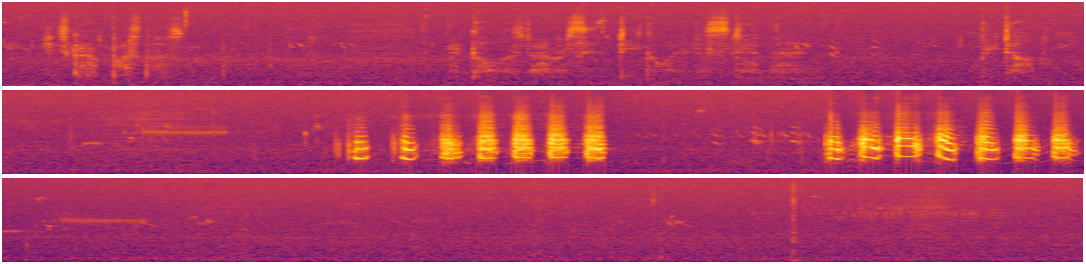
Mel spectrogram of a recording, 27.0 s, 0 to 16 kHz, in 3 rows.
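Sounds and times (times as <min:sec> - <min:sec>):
turkey yelps: 0:11.8 - 0:14.1, 0:15.2 - 0:18.0.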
